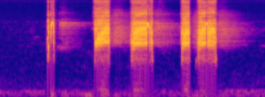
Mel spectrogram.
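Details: Black francolin, locally called kala teeter, gives a harsh, grating call of five rapid high notes: a short clipped note, then two longer rasping notes, a brief pause, and two more, against otherwise quiet surroundings.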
